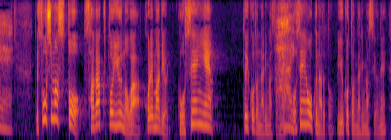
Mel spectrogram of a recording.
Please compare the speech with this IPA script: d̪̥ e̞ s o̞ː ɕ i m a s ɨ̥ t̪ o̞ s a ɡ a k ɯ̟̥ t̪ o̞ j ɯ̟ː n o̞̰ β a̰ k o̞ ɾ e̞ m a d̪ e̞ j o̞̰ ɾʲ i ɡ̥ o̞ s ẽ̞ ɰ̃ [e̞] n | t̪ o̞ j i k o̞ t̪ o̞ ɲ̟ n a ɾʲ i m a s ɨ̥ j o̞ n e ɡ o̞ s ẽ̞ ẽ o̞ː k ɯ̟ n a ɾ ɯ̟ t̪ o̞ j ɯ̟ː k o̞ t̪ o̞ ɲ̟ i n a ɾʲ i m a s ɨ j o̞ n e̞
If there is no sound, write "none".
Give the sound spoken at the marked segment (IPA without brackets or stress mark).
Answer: ẽ̞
